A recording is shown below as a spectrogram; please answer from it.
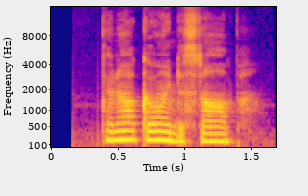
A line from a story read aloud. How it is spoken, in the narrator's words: said Keeley, so quietly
